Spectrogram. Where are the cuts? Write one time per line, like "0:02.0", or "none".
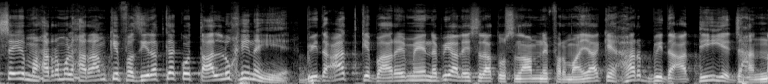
0:03.0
